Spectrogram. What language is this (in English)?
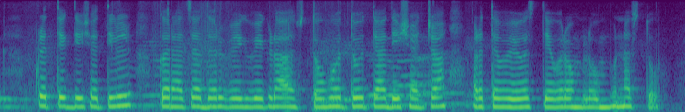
Marathi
